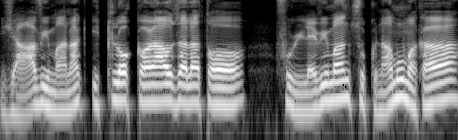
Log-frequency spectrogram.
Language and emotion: Goan Konkani, fearful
